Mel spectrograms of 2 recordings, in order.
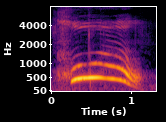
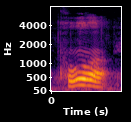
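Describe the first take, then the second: First: High, drawn-out "Cool". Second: Low, falling "Cool". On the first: Teacher modelling the word for the class, high and drawn out. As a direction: sing out "Cool" high and falling. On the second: Teacher modelling the word again, low and calm. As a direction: drop "Cool" down low and easy. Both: Shown as a demonstration. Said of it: "First I say, then you say".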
